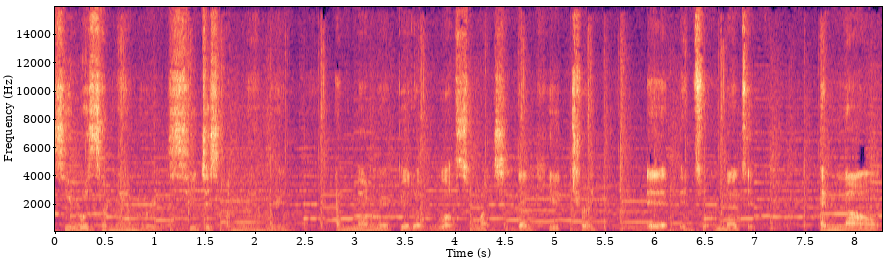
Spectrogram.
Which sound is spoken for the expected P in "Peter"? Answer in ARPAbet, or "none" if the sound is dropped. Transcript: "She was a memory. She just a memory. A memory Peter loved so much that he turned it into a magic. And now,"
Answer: B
